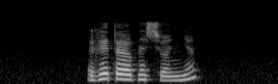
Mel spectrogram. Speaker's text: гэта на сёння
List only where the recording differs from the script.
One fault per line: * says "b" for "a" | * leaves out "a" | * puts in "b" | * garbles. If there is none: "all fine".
all fine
